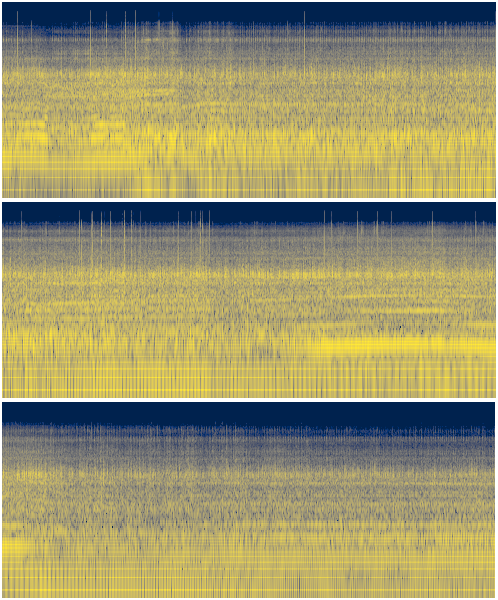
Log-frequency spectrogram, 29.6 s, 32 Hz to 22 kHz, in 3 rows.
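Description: X-Cell 60 model helicopter's glow-fuel engine running, heard close up from a camera mounted on the helicopter. The engine note is steady, with a tone that swells up and falls back about two-thirds of the way through, after which the sound drops a little.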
